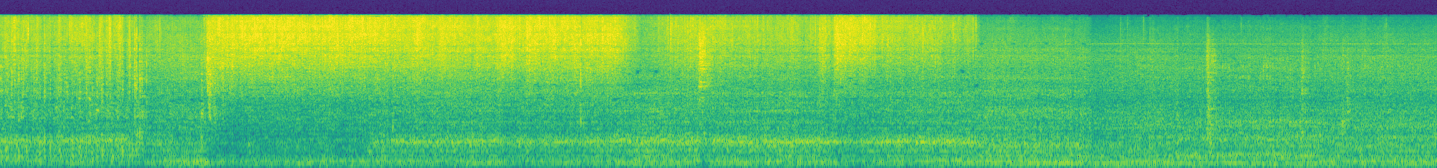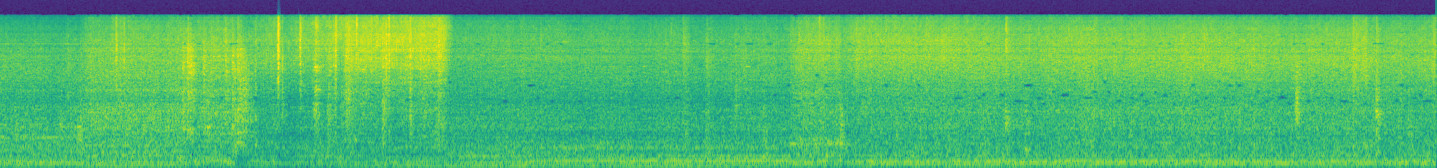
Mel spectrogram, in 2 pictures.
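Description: Food sizzling and being stirred in a hot wok, over a steady low hum. The hiss changes character several times as the sound jumps between short clips.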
